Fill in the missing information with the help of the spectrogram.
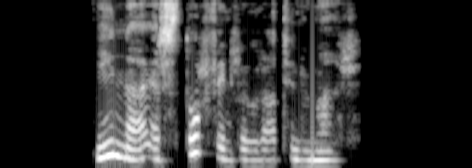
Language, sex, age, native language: Icelandic, female, 60-69, Icelandic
